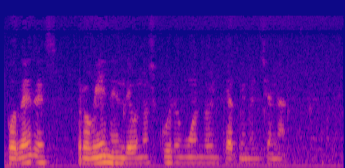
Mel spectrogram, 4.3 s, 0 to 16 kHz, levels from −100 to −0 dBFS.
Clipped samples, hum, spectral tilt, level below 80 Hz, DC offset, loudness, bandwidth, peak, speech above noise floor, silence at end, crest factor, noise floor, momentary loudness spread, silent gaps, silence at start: under 0.1%; none; -9 dB/octave; -64 dBFS; under 0.1%; -39 LUFS; 11.5 kHz; -20 dBFS; 23 dB; 0.2 s; 18 dB; -61 dBFS; 16 LU; none; 0.05 s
